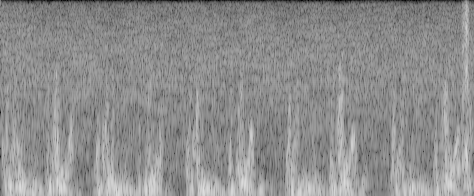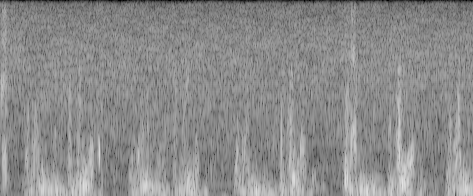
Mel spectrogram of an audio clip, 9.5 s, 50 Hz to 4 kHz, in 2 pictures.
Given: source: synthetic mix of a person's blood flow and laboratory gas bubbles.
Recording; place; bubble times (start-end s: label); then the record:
Doppler ultrasound of blood flow; precordium
0.00-0.25 s: bubbles
4.59-4.82 s: bubbles
5.69-5.77 s: bubbles
6.12-6.21 s: bubbles
8.16-8.33 s: bubbles
From the record:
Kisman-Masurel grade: 123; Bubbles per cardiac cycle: 1 to 2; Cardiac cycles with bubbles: 10 to 50%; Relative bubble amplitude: loud (0.450 to 0.775); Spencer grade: 2 (many but less than half of the cardiac periods contain bubble signals, singularly or in groups); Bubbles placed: only in the low amplitude regions of the cardiac cycle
